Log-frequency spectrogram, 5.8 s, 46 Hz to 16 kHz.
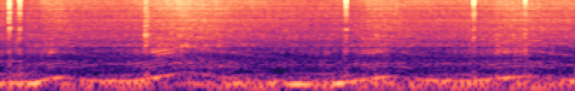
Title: Porsche flat 6 with lean misfire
